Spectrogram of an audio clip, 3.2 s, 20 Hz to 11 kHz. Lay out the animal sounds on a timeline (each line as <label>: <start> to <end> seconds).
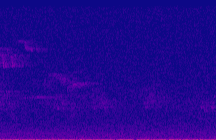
Winter Wren (Troglodytes hiemalis): 0.0 to 0.9 seconds
Red-eyed Vireo (Vireo olivaceus): 0.0 to 3.2 seconds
